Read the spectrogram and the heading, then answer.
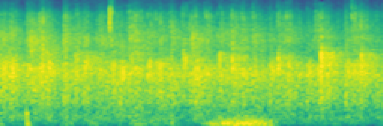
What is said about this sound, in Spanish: Denle un aplauso al Señor. Acompañe esa gratitud con un aplauso.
